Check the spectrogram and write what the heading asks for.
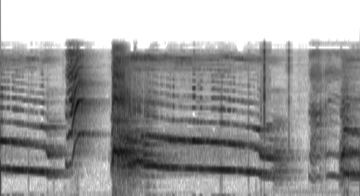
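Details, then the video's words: Thai Bangkaew dog, female and six years old, howling: a steady tone drops in pitch, a quick rising yelp, then a long loud howl gradually falling, ending with short broken whines. "very funny dog howling!!!"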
